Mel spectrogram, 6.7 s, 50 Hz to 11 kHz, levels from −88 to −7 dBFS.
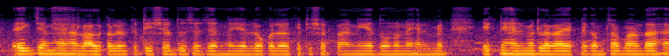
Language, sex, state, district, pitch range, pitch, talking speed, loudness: Hindi, male, Uttar Pradesh, Ghazipur, 130-135 Hz, 135 Hz, 260 wpm, -21 LUFS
